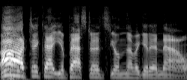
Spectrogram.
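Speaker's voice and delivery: loud, booming, high, drawn-out goblin voice. Voicing the goblin for the other players, who asked what he said: goblin voice. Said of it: "The goblin just laughs his ass off. He says".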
